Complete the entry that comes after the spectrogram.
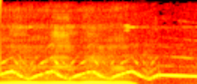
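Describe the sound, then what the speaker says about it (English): An ambulance siren in the video game The Coffin of Andy and Leyley wails loud and close in a rising-falling two-tone sweep, then cuts to a single flat fading tone as the vehicle hurries off. "Soon the ambulance leaves in a hurry."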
